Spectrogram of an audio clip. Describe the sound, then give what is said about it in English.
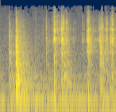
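A door is pushed shut with a few wooden knocks and clunks spread across the moment. “Well, can't you wait until I close the door?”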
